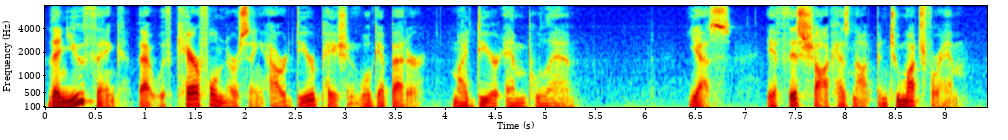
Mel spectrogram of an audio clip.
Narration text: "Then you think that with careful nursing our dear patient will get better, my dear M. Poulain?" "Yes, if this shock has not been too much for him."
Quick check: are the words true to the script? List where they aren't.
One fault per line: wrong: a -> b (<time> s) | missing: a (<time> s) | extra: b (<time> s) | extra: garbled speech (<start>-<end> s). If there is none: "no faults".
no faults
